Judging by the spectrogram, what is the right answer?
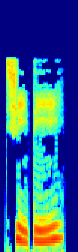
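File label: "启迪", Mandarin Chinese; chinese flashcards; hsk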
